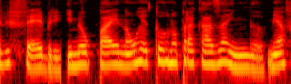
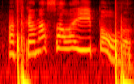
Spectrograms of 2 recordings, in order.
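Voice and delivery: high, loud fed-up shout; exasperated yell; 14 semitones higher, 7 dB louder than usual. Real, not acted. Streamer yelling at the stubborn game character, exasperated shout. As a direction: yell at the screen in frustration.

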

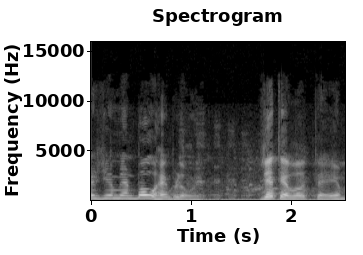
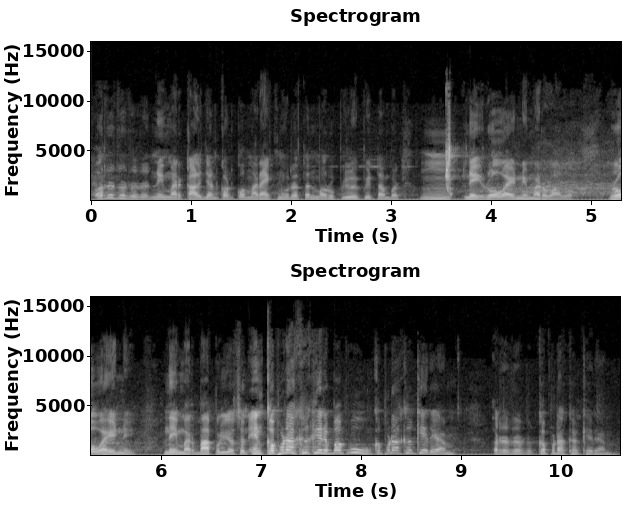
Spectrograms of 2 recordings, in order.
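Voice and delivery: much softer, tender coo; soothing mother; 4 semitones lower, 4 dB quieter than usual. Retold or imitated. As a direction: hush the little lion gently. Mother soothing crying child. (ધીમા, લાડભર્યા અવાજે બાળકને મનાવતી મા)

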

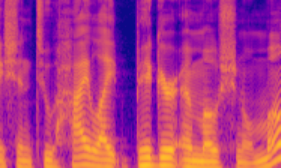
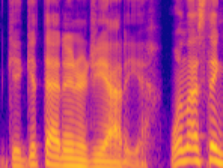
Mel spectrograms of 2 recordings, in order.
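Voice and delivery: normal talking voice

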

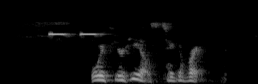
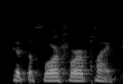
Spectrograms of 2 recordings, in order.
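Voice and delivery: ordinary talk, nothing marked

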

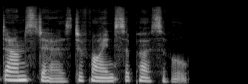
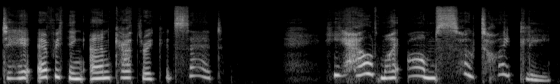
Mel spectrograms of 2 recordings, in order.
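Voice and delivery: put-on high-pitched, urgent young wife; anxious heroine, pitched well up; distressed Laura; 11 semitones higher than usual. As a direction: pour out the story in a high, upset voice.

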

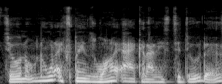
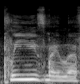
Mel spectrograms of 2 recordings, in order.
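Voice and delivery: high, louder desperate please; pleading; 7 semitones higher, 4 dB louder, slower than usual. Retold or imitated. Mother begging her lover for her son. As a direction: beg one more time.

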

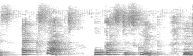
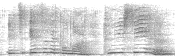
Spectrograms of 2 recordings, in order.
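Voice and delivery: put-on high-pitched, amazed child; excited boy calling to grandfather; excited cry; 11 semitones higher than usual. A narrator's reading. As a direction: ask it eagerly, pitch climbing high. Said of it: "cried Charlie".

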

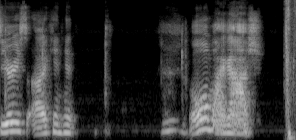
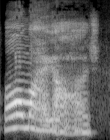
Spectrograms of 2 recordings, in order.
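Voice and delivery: loud, high outburst of exasperation; frustrated shout; 6 semitones higher, 12 dB louder, slower than usual. Real, not acted. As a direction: yell it out in frustration. Frustrated outburst at failing the game.

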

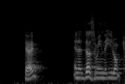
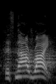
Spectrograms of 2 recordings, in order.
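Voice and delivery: emphatic; 3 semitones higher, 10 dB louder, slower than usual. Real, not acted. Confessing smashing ball at wife.

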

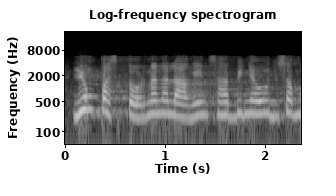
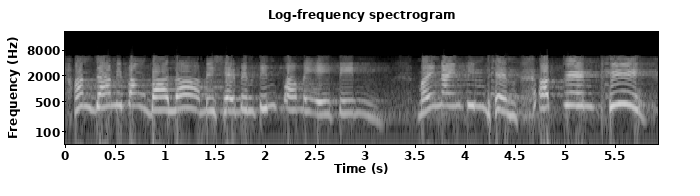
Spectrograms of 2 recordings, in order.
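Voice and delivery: forceful preaching; 3 semitones higher than usual. Acted.

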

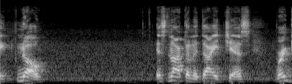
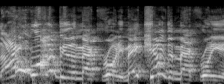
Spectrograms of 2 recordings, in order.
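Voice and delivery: fast, high-pitched objection; whiny protest; 8 semitones higher, faster than usual. Acted. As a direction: object quickly, pitch raised. Protests assigned role.

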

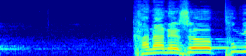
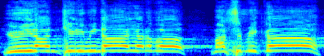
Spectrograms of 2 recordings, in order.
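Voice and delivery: rousing shout; 5 semitones higher, 3 dB louder than usual. Real, not acted. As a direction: demand the crowd's answer. Rally call to crowd.

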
